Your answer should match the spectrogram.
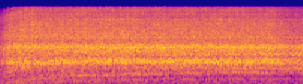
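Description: A dramatic drone sound effect from a TV horror score: a loud, noisy, engine-like sustained rush that starts abruptly with a falling sweep in its first second, then holds steady.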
